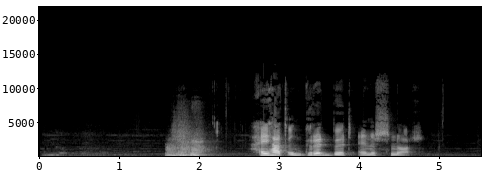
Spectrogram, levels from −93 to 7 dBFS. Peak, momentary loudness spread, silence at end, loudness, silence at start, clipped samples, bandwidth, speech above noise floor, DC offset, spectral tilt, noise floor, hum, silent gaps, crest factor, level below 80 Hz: -2 dBFS; 17 LU; 0.9 s; -23 LUFS; 1.6 s; under 0.1%; 11 kHz; 48 dB; under 0.1%; -6 dB/octave; -70 dBFS; none; none; 24 dB; -62 dBFS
